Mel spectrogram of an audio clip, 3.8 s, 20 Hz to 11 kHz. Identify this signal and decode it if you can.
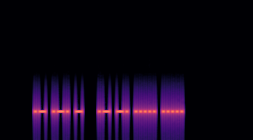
Morse code, heard as a keyed tone, about 34 wpm, 700 Hz. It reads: ART AN55
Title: CWT Exchange 35wpm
